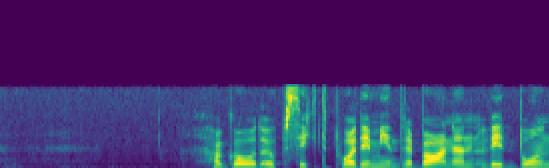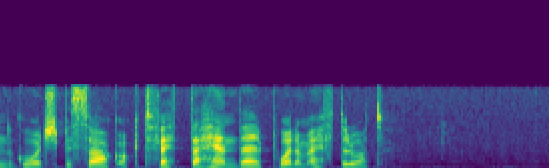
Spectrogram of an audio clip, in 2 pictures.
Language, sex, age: Swedish, female, 21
